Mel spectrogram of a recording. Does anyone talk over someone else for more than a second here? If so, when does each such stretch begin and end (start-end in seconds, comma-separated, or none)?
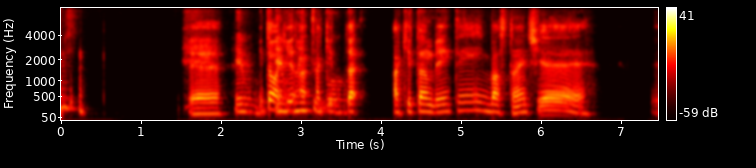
2.5-3.7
